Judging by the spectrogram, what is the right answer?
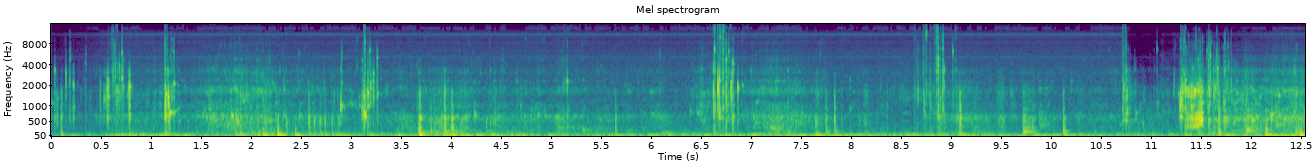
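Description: Muffled underwater water noise heard from a camera held just below a boat's hull: a steady low rumble with scattered sharp knocks and sloshing. It grows louder near the end.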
